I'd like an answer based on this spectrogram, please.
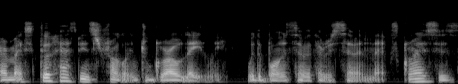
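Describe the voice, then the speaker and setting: Speaking with a Spanish accent, a man with a fairly low pitch talks at a fairly quick pace. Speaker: aviation enthusiast YouTuber. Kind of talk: narrated airline analysis.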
